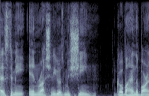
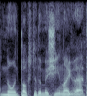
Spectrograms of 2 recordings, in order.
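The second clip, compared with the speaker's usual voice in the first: put-on Russian man's voice, lower; 3 semitones lower than usual. Retelling what Big Igor said after spitting vodka: imitating Big Igor. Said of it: "and goes".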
